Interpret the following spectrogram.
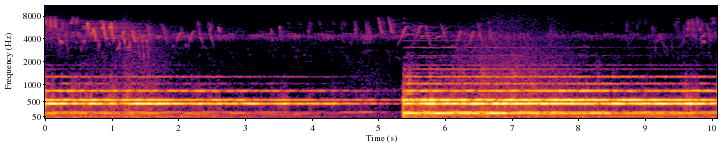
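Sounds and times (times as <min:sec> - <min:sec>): bell-like meditation music: 0:00.0 - 0:10.0
birdsong chirping: 0:00.0 - 0:10.0
low drone: 0:00.0 - 0:10.0.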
